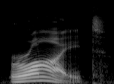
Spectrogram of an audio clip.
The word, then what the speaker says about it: write: listen the word is write right say after me right so what is the letter that here we kept silent it is the letter W here we said right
